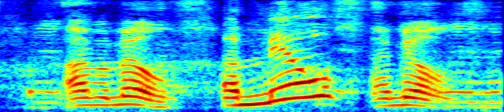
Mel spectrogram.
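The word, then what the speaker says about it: Emils: I'm a Mills. A Mills? A Mills. Spell it for me.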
